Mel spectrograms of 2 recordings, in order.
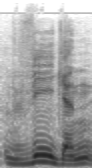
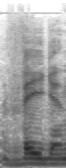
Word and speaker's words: vegan: So he wanted a nice short word, and he wanted it pronounced vegan, not vegan or whatever other ways people pronounce it.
